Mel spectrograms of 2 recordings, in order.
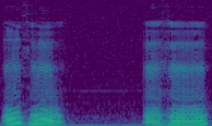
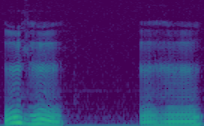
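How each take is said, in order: Both takes have the same delivery.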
